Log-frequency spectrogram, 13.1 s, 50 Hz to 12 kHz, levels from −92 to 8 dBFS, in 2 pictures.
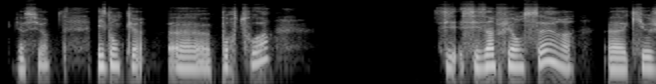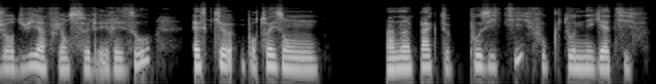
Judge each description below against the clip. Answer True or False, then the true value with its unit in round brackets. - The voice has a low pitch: False (150 Hz)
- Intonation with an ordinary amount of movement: True (3.0 semitones)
